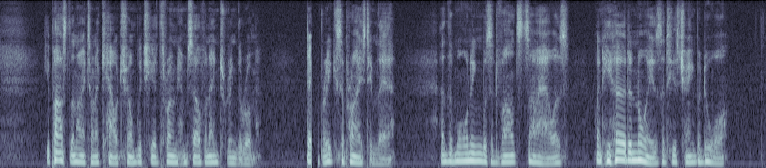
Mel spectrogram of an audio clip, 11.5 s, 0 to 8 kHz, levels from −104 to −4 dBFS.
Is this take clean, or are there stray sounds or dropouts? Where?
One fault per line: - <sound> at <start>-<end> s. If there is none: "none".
- dropout at 4.7-4.8 s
